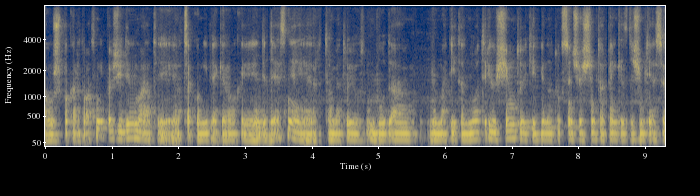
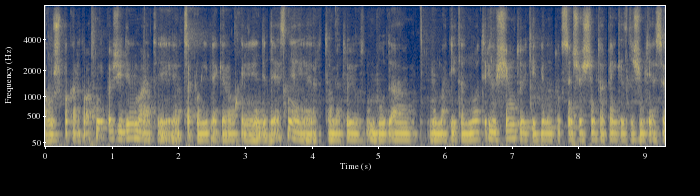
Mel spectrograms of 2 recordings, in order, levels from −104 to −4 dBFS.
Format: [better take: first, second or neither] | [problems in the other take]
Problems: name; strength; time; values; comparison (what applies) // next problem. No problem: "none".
first | noise reduction (neural separator model SepFormer DNS4)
